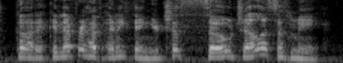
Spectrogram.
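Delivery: high, loud, fast whining rant; jealous outburst. Acted. Sister accusing her sibling of jealousy in a loud whine. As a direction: spit it out in a jealous fit. Sister fight over the fiancé.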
